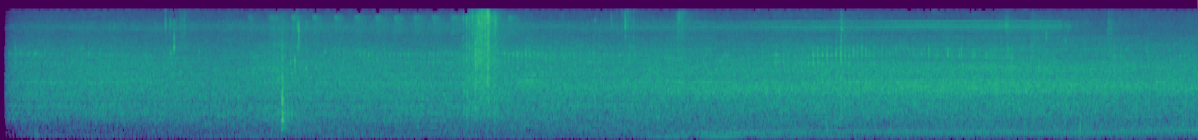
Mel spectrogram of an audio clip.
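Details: Steady traffic rumble with a brief air-brake hiss and a sharp knock, and no clear animal calls.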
